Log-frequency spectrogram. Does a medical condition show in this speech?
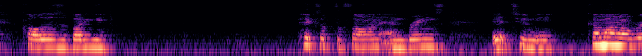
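Yes: spastic quadriplegic cerebral palsy.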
